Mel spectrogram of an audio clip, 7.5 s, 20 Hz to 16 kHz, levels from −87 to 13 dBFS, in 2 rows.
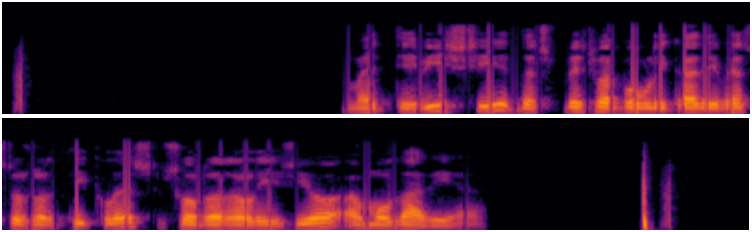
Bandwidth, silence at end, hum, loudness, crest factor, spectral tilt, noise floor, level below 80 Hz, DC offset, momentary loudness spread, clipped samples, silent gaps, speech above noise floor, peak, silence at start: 7.4 kHz; 0.5 s; none; -19 LUFS; 18 dB; -7 dB/octave; -86 dBFS; -52 dBFS; under 0.1%; 8 LU; under 0.1%; none; 67 dB; -2 dBFS; 1.75 s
